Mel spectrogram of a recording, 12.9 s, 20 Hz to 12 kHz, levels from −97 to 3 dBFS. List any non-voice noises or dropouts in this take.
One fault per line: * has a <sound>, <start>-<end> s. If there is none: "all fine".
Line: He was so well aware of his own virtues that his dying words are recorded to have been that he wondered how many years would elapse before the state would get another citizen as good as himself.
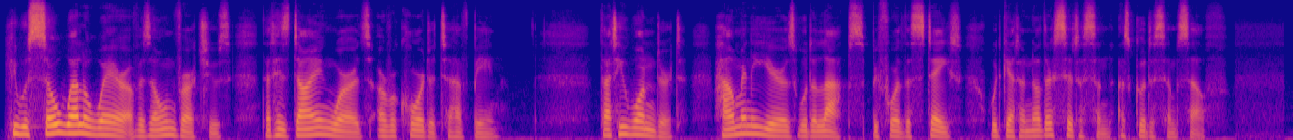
all fine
